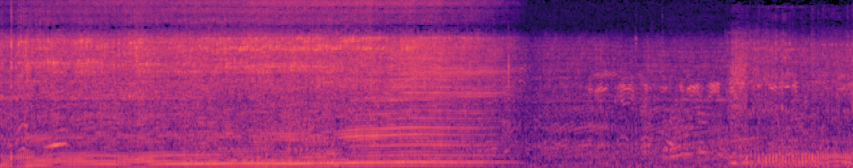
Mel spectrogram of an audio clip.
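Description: Engine of a large-scale RC model aircraft revving up, then held at high, steady revs. About five seconds in it gives way to a fainter engine of a model biplane in flight.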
